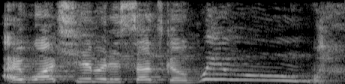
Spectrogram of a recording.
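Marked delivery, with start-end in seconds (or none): 1.3-2.2 high, drawn-out mock whoosh; imitated whoosh. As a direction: make a high whizzing-past noise. Imitates them as car passes.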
